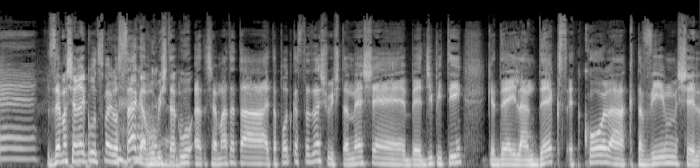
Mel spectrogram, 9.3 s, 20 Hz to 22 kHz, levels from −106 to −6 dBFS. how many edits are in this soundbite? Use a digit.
0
